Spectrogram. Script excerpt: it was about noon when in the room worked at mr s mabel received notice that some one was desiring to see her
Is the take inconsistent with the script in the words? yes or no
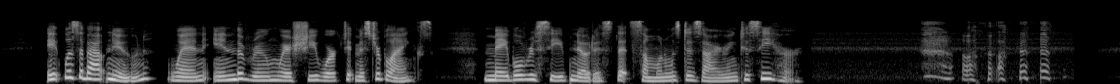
yes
